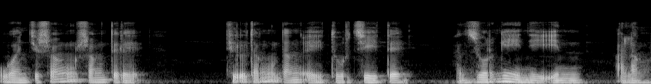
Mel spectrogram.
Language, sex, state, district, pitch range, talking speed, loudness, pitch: Mizo, male, Mizoram, Aizawl, 95-100 Hz, 185 wpm, -17 LUFS, 95 Hz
